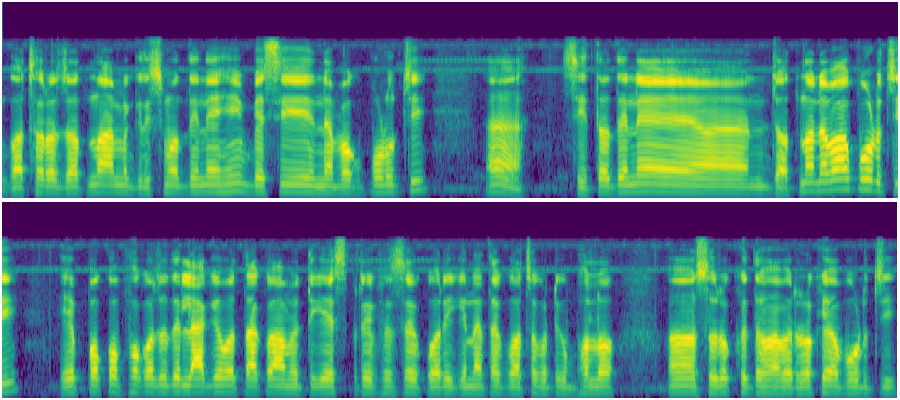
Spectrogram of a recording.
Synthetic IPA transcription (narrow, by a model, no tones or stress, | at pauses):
ɡɔt͡ʃʰɔɾɔd͡ʒɔt̪nɔameɡɾismɔd̪ineɦĩbesinebakupɔɽut͡ʃʰĩ | sit̪ɔd̪ine | d͡ʒɔt̪nɔnebakɔpɔɽut͡ʃʰi | epɔkɔpʰɔkɔd͡ʒɔd̪ilaɡebɔt̪akɔameʈ̪ikeespɾepʰesekɔɾikinat̪ʰakɔɡɔt͡ʃʰɔkɔʈikubʱɔlɔ | suɾɔkʰːit̪ɔbʱabɔɾeɾɔkʰibapɔɽut͡ʃʰi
